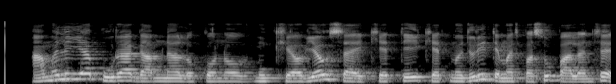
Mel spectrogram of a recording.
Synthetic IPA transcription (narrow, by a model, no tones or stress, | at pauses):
aməlijapuɾaɡamnalokonomʊkʰjəʋjəʋsajkʰet̪ikʰet̪məd͡ʒuɾit̪eməd͡ʒpəʃupalənt͡ʃʰe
